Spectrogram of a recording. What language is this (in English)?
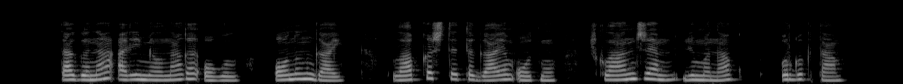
Mari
